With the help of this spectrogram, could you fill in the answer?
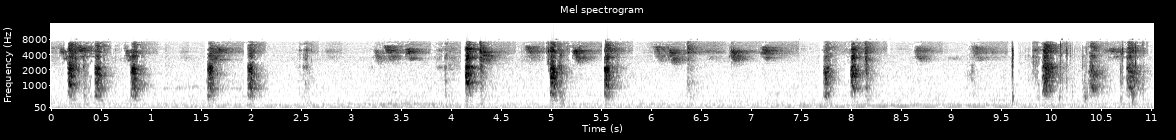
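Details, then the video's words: Rough chattering song of a Medan black laughingthrush: rapid harsh bursts mixed with softer buzzy fragments, irregular rhythm over eleven seconds, a faint low hum underneath. "Suara Kicau Burung Poksai Hitam Medan"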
